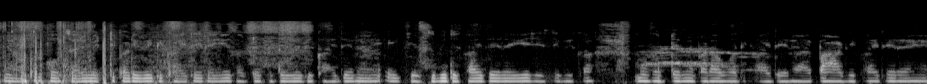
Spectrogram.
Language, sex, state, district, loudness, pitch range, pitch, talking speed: Hindi, female, Uttar Pradesh, Hamirpur, -24 LUFS, 140-145 Hz, 145 Hz, 260 wpm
